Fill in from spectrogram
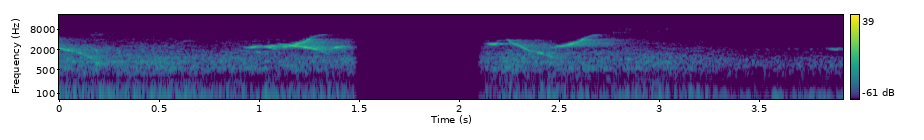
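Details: Black-faced monarch in an east Australian forest, giving soft paired whistles: a descending slurred note followed by a sharply rising upslur, repeated after a short gap, faint and quiet overall.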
